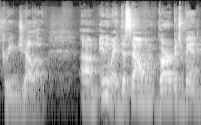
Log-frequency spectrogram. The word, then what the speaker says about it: Green Jellÿ: end of it, but the umlaut means it's still pronounced as an O.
